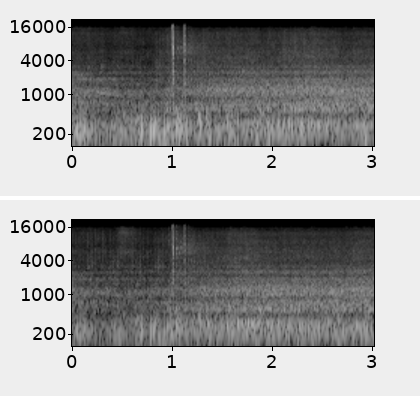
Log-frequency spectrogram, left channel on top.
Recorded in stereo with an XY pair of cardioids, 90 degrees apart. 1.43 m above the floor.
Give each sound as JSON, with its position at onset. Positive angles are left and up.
{"t": 1.0, "sound": "a finger snap", "azimuth_deg": 70, "distance_m": 3.0}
